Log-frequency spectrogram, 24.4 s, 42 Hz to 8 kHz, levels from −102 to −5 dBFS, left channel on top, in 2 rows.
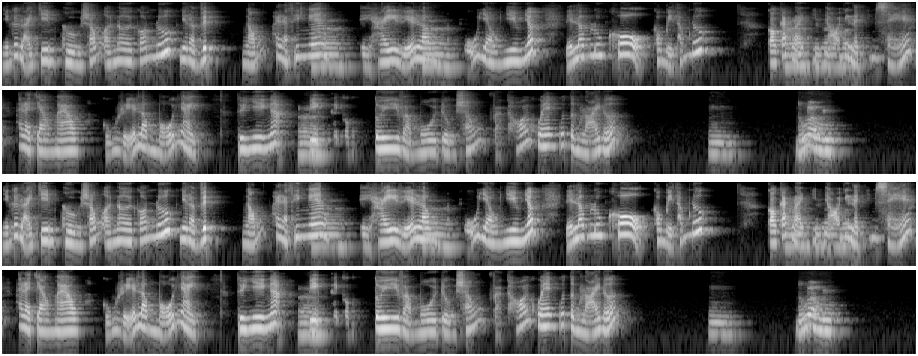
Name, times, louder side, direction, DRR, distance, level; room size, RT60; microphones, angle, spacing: voice 1, 0.0-2.8 3.2-4.4 4.8-5.9 6.2-9.4 10.2-10.7 11.0-13.2 13.6-14.8 15.3-16.0 16.3-16.7 17.2-20.4, right 4 dB, 35° right, 13 dB, 0.5 m, -26 dB
voice 2, 4.1-4.6 5.6-6.0 10.4-11.3 16.1-16.4 21.6-21.9 22.8-23.3, right 1 dB, 45° left, 2 dB, 1.4 m, -32 dB
15.0 x 6.1 x 3.1 m, 0.40 s
head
